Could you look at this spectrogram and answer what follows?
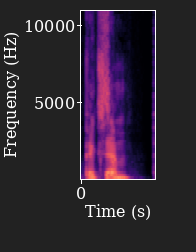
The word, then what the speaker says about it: Pixm: Speaking of looking things up, I had to look up how to pronounce Pixem. I didn't know if it was Pixum or I would have said Pixum. – Pixum. Yeah, that's Pixum. Pixum.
